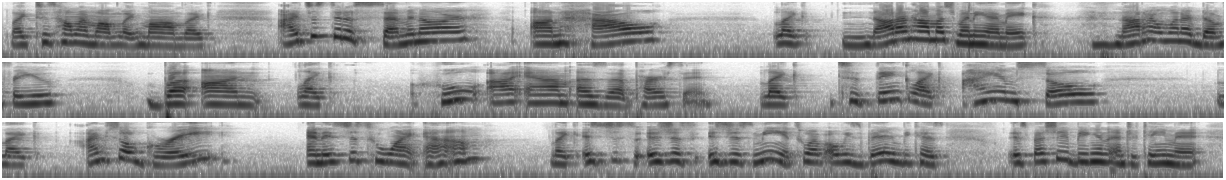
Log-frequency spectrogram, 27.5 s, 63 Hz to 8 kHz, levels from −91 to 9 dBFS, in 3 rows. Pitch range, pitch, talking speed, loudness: 205-270 Hz, 235 Hz, 165 wpm, -16 LUFS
